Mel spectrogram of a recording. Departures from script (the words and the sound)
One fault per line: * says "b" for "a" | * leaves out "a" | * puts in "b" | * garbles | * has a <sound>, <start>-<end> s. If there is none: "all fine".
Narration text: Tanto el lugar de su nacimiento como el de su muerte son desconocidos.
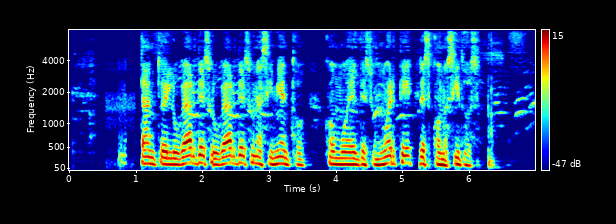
* has a laugh, 0.7-0.9 s
* puts in "lugar de su"
* leaves out "son"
